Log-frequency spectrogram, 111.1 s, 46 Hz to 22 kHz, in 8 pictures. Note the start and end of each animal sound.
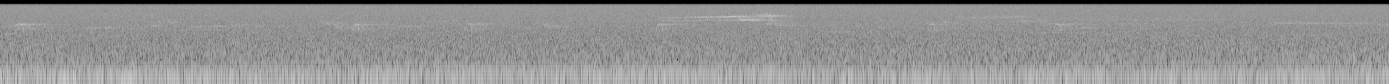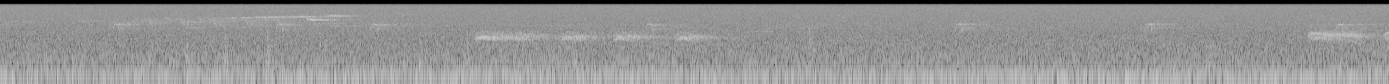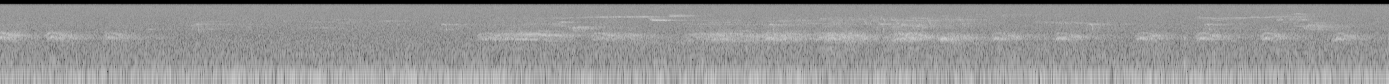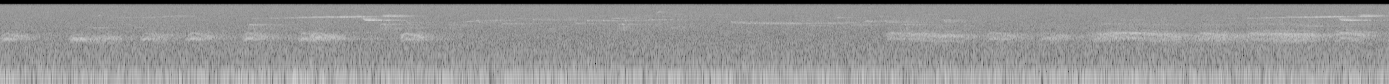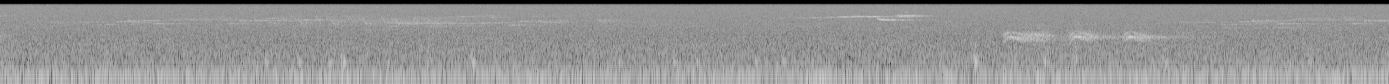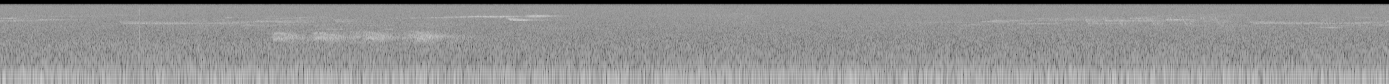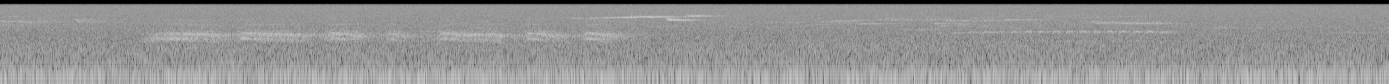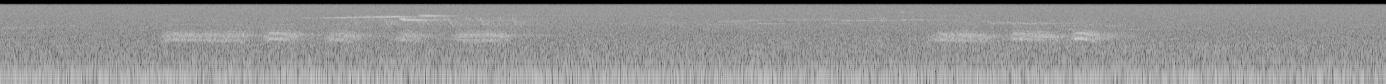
0.0s-0.4s: American Robin (Turdus migratorius)
0.9s-2.5s: Hermit Thrush (Catharus guttatus)
3.5s-3.8s: American Robin (Turdus migratorius)
4.5s-4.9s: American Robin (Turdus migratorius)
6.4s-6.9s: American Robin (Turdus migratorius)
6.6s-7.9s: Black-throated Green Warbler (Setophaga virens)
7.7s-8.1s: American Robin (Turdus migratorius)
9.2s-9.6s: American Robin (Turdus migratorius)
9.3s-10.6s: Black-throated Green Warbler (Setophaga virens)
10.5s-10.8s: American Robin (Turdus migratorius)
11.1s-16.1s: Winter Wren (Troglodytes hiemalis)
15.0s-15.2s: American Robin (Turdus migratorius)
15.3s-16.9s: Ovenbird (Seiurus aurocapilla)
15.9s-17.6s: Black-throated Green Warbler (Setophaga virens)
16.6s-16.9s: American Robin (Turdus migratorius)
17.5s-17.9s: American Robin (Turdus migratorius)
18.5s-21.3s: American Crow (Corvus brachyrhynchos)
20.2s-20.7s: American Robin (Turdus migratorius)
23.4s-23.7s: American Robin (Turdus migratorius)
25.3s-25.6s: American Robin (Turdus migratorius)
26.8s-29.3s: American Crow (Corvus brachyrhynchos)
27.1s-27.6s: American Robin (Turdus migratorius)
29.6s-30.0s: American Robin (Turdus migratorius)
32.5s-46.4s: American Crow (Corvus brachyrhynchos)
33.2s-33.9s: Red-eyed Vireo (Vireo olivaceus)
33.3s-34.9s: Black-throated Green Warbler (Setophaga virens)
34.5s-39.2s: Winter Wren (Troglodytes hiemalis)
35.9s-37.6s: Ovenbird (Seiurus aurocapilla)
38.6s-38.8s: American Robin (Turdus migratorius)
39.5s-40.9s: unidentified call
40.6s-41.3s: Red-eyed Vireo (Vireo olivaceus)
42.6s-44.4s: American Robin (Turdus migratorius)
44.2s-46.0s: Black-throated Green Warbler (Setophaga virens)
46.2s-51.4s: Winter Wren (Troglodytes hiemalis)
50.4s-55.4s: American Crow (Corvus brachyrhynchos)
53.9s-55.7s: Black-throated Green Warbler (Setophaga virens)
56.1s-62.0s: Winter Wren (Troglodytes hiemalis)
58.1s-60.0s: Ovenbird (Seiurus aurocapilla)
63.3s-65.0s: Black-throated Green Warbler (Setophaga virens)
65.4s-67.5s: American Crow (Corvus brachyrhynchos)
67.0s-73.1s: Winter Wren (Troglodytes hiemalis)
71.9s-74.4s: American Crow (Corvus brachyrhynchos)
73.3s-75.1s: Black-throated Green Warbler (Setophaga virens)
78.1s-84.7s: Winter Wren (Troglodytes hiemalis)
80.1s-81.8s: Ovenbird (Seiurus aurocapilla)
84.6s-90.4s: American Crow (Corvus brachyrhynchos)
89.0s-90.6s: Black-throated Green Warbler (Setophaga virens)
91.1s-95.6s: Winter Wren (Troglodytes hiemalis)
93.0s-95.4s: Pileated Woodpecker (Dryocopus pileatus)
98.7s-102.8s: American Crow (Corvus brachyrhynchos)
100.0s-101.9s: Black-throated Green Warbler (Setophaga virens)
100.5s-102.6s: Ovenbird (Seiurus aurocapilla)
103.9s-108.5s: Winter Wren (Troglodytes hiemalis)
106.2s-108.6s: American Crow (Corvus brachyrhynchos)

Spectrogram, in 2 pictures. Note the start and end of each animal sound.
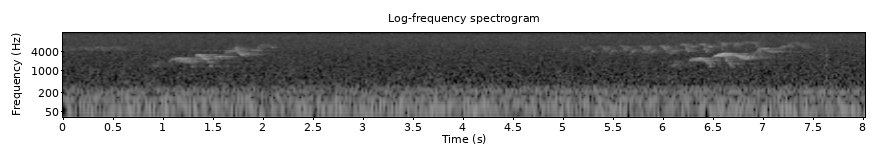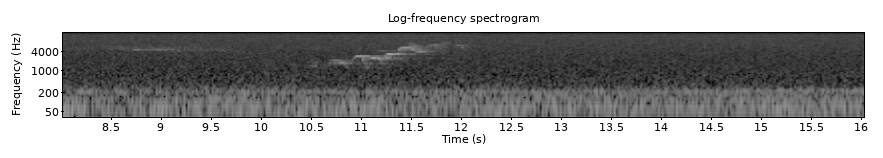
0.0s-0.7s: Yellow-rumped Warbler (Setophaga coronata)
0.9s-2.1s: Swainson's Thrush (Catharus ustulatus)
5.0s-7.0s: Blackburnian Warbler (Setophaga fusca)
6.0s-7.5s: Swainson's Thrush (Catharus ustulatus)
8.0s-9.3s: Black-throated Green Warbler (Setophaga virens)
10.4s-12.1s: Swainson's Thrush (Catharus ustulatus)

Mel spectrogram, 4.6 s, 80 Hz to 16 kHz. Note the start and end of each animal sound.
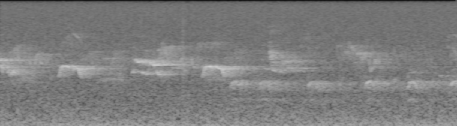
0.0s-1.3s: Mallard (Anas platyrhynchos)
0.0s-3.1s: American Robin (Turdus migratorius)
0.0s-4.6s: Red-eyed Vireo (Vireo olivaceus)
0.7s-0.8s: Eastern Kingbird (Tyrannus tyrannus)
2.1s-4.6s: American Crow (Corvus brachyrhynchos)

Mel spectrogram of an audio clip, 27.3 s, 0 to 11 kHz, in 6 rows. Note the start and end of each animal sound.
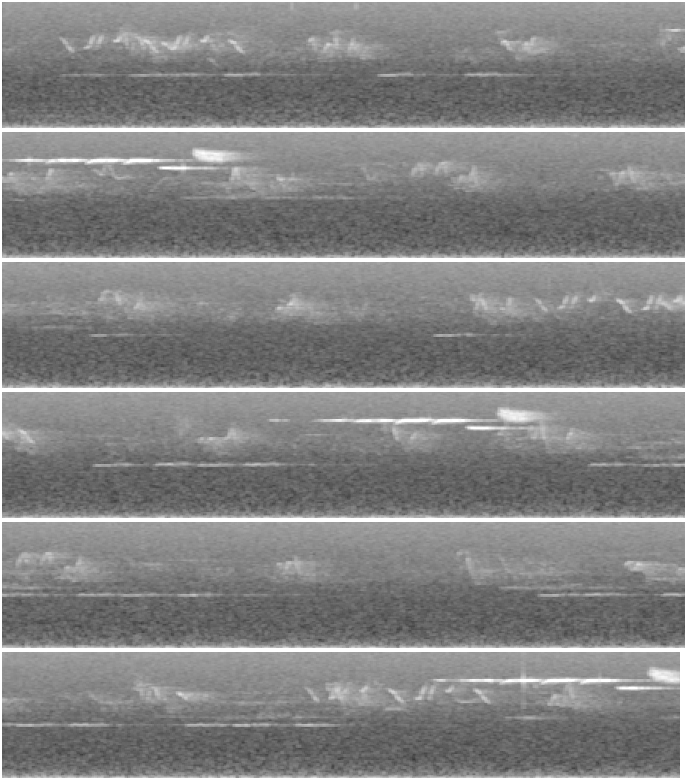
0.0s-15.5s: Red-eyed Vireo (Vireo olivaceus)
0.1s-1.8s: Common Yellowthroat (Geothlypis trichas)
0.2s-1.7s: Blue Jay (Cyanocitta cristata)
2.4s-3.6s: Blue Jay (Cyanocitta cristata)
4.1s-6.6s: Black-throated Green Warbler (Setophaga virens)
5.6s-7.1s: Blue Jay (Cyanocitta cristata)
12.0s-14.5s: Common Yellowthroat (Geothlypis trichas)
14.2s-15.6s: Blue Jay (Cyanocitta cristata)
15.4s-17.6s: Black-throated Green Warbler (Setophaga virens)
16.1s-25.4s: Red-eyed Vireo (Vireo olivaceus)
17.5s-25.0s: Blue Jay (Cyanocitta cristata)
24.4s-26.4s: Common Yellowthroat (Geothlypis trichas)
25.3s-27.3s: Black-throated Green Warbler (Setophaga virens)

